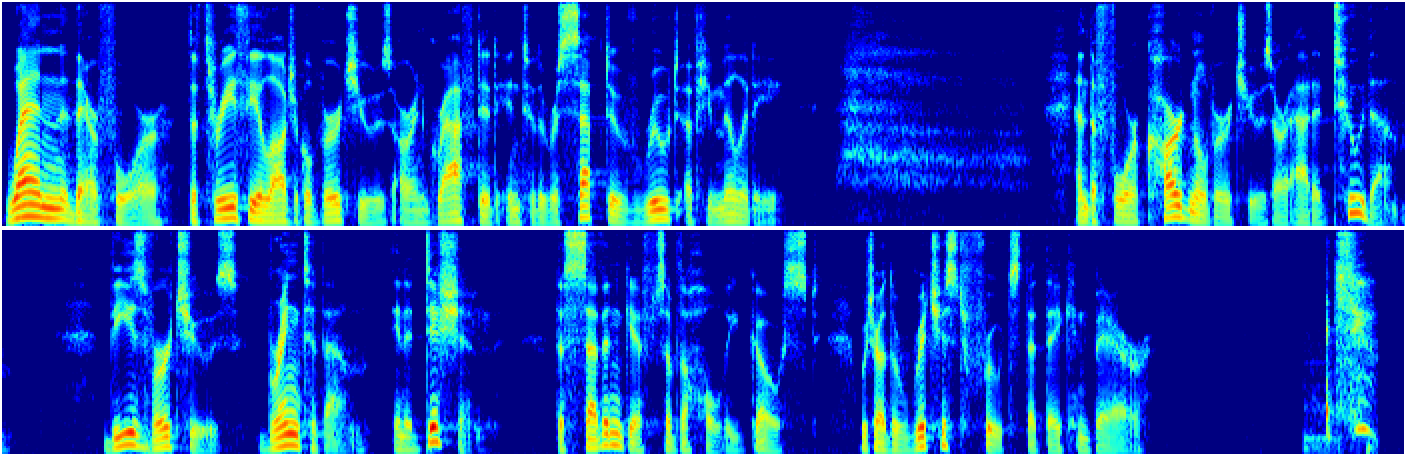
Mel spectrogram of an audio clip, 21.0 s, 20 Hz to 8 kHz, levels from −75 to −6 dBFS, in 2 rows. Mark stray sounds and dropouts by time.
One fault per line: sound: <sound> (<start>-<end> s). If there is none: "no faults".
sound: sigh (6.2-7.8 s)
sound: sneeze (20.3-20.9 s)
